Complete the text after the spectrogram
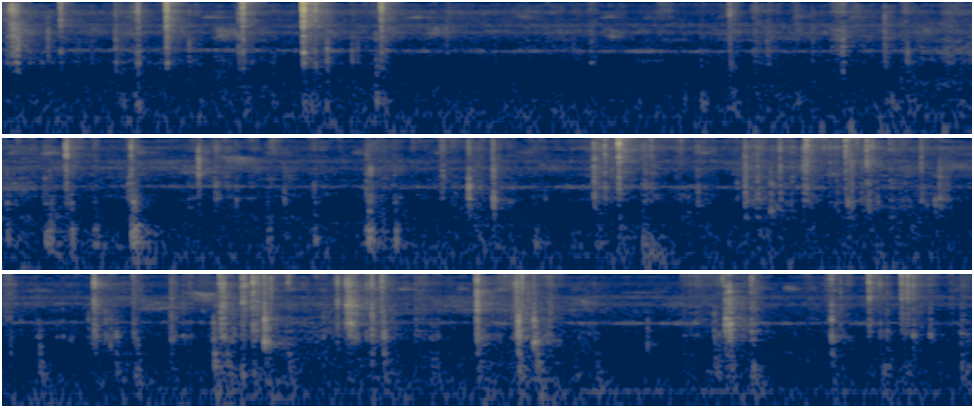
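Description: Small plastic parts click and rattle as hands work on them.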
